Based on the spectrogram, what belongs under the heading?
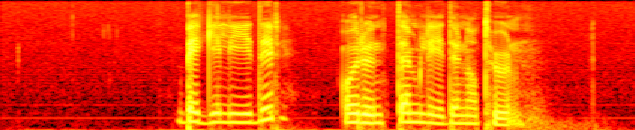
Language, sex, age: Norwegian, female, 29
